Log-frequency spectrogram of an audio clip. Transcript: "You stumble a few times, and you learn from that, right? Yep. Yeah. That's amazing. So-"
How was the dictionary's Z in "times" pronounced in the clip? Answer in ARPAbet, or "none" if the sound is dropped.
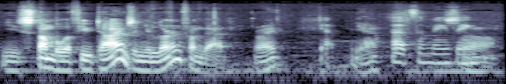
Z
